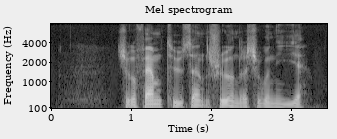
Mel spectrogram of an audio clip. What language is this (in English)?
Swedish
